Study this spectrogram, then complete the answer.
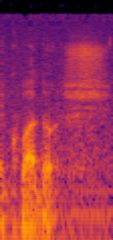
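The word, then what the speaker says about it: קדוש: The kuf is it has a Q sound in the ancient language of Hebrew. So if someone were going to say that something was holy, they would say, in modern Hebrew, they would say kadosh. But in ancient Hebrew, you would say kwadosh.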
